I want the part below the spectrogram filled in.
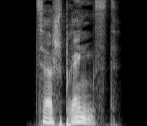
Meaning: second-person singular present of zersprengen
- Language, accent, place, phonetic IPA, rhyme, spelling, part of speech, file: German, Germany, Berlin, [t͡sɛɐ̯ˈʃpʁɛŋst], -ɛŋst, zersprengst, verb, De-zersprengst.ogg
